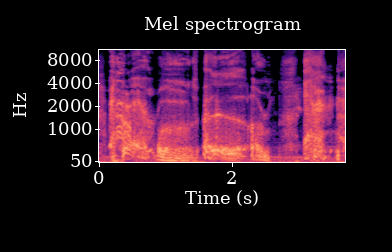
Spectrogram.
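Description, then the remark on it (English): A voice imitates wet, phlegmy coughing: several throaty, gurgling bursts in a row, fairly loud, separated by brief pauses. “you hear uh, almost wet coughs that emerge from it too, like.”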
